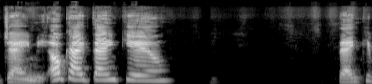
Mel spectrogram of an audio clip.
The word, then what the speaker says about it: Jeymi: I just think that it's pronounced Jeymi.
